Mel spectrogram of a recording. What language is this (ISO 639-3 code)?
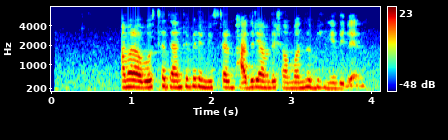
ben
